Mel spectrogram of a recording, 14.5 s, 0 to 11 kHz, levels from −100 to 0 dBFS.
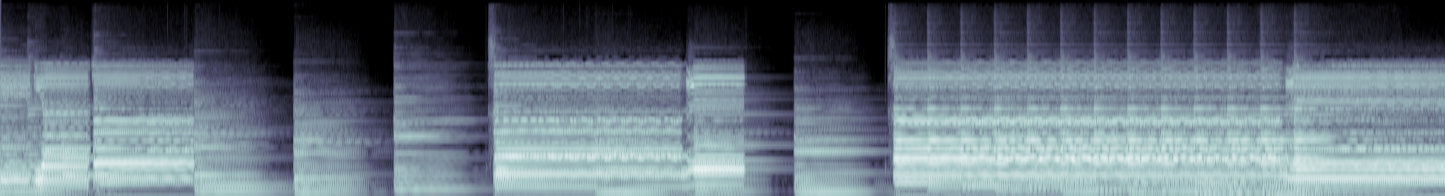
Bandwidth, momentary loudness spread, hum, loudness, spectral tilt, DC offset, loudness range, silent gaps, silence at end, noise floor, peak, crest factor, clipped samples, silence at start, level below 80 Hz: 6.8 kHz; 16 LU; none; -14 LUFS; -7.5 dB/octave; under 0.1%; 8 LU; none; 0 s; -37 dBFS; 0 dBFS; 14 dB; under 0.1%; 0 s; -34 dBFS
